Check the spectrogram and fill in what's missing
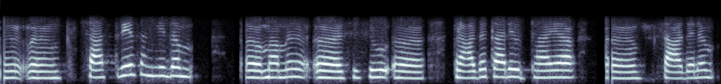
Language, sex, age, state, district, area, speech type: Sanskrit, female, 18-30, Kerala, Kannur, rural, conversation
